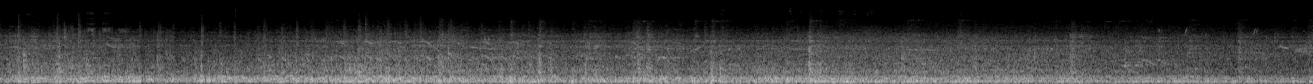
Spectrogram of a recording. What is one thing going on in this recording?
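A train rolls away on steel rails.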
